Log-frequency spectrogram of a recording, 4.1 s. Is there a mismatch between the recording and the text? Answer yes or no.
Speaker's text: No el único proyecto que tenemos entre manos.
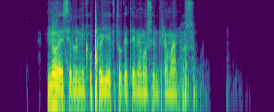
yes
